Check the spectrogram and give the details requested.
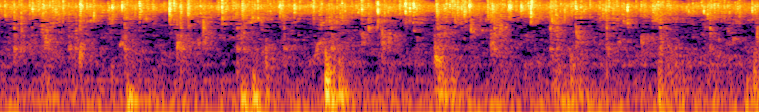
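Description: Steady hiss of rain falling, with a few scattered soft knocks.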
